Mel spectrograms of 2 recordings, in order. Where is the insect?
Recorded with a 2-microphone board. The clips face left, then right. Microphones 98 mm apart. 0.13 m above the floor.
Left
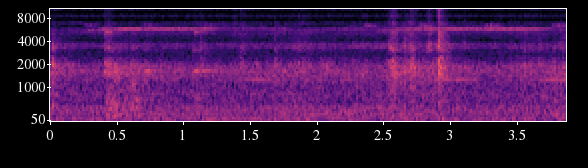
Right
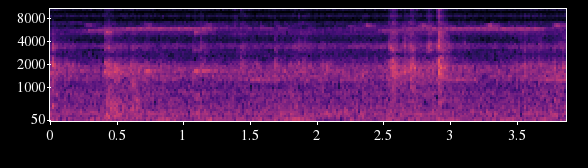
45° right (ahead or behind), 2.5 m.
